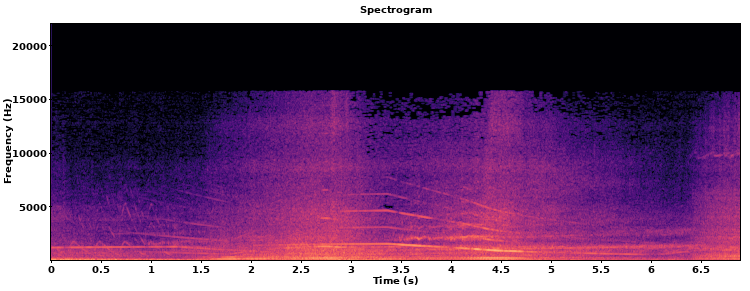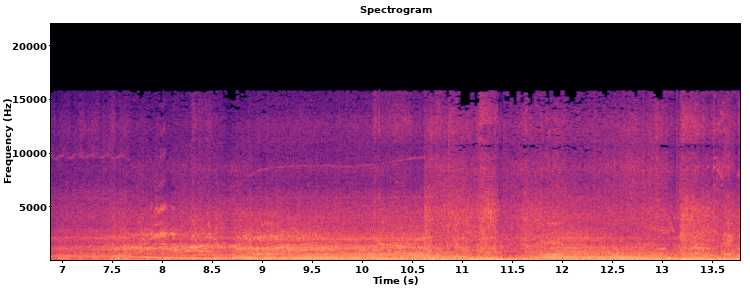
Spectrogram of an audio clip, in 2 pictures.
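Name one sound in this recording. Police sirens wail and rise and fall in pitch.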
